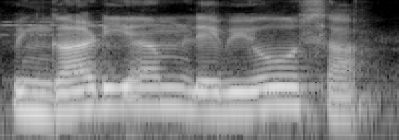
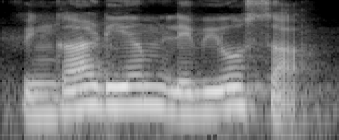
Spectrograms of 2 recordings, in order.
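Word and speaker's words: Wingardium Leviosa: तभी रॉन उसे प्रोनाउंस करता है विंगार्डियम लेवियोसा। हरमाइनी उसे रोकती है और उसे कहती है कि इसे ऐसे नहीं, इसे कहती है विंगार्डियम लेवियोसा, ना कि ओसा।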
